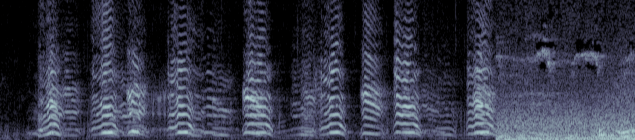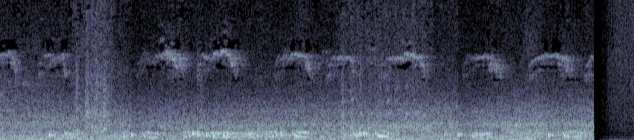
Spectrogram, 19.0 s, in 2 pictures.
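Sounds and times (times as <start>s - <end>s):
low wavering bird calls: 7.5s - 18.5s
steady hiss: 18.5s - 19.0s.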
